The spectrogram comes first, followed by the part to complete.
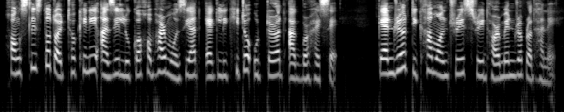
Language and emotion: Assamese, neutral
